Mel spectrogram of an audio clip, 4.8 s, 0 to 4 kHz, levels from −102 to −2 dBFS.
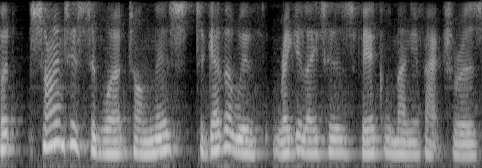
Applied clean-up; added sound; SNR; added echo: neural separator model SepFormer DNS4.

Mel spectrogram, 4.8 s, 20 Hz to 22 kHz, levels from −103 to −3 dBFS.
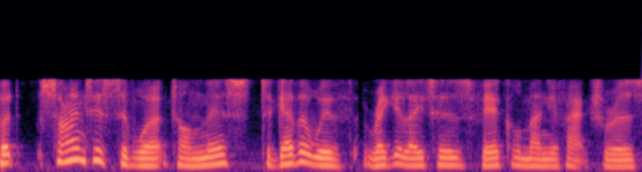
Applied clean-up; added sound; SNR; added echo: none; none; none; none.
